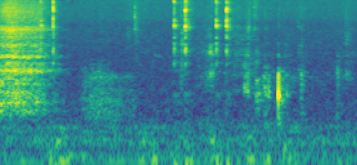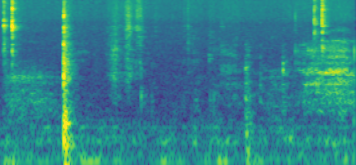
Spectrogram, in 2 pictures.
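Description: Scattered, irregular clicks and keyboard taps from a computer as someone clicks around on NHL.com. A few sharper clacks sound over a low hum, with no talking.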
